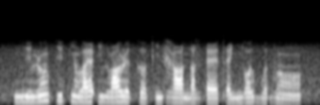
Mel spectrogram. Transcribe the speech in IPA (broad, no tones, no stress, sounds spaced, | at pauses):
ŋ͡m ɪ l ɭ ɔ̃ l k ɪ k ĩ lˠ æ ʔ i l β ɑ ɭ ɜ k ʌ kʼ ĩ z ɣ ɑ n ɑ z ʔ æ tʼ æ ɲ ɔ l b ʌ ɡ l ɔ̃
